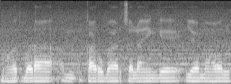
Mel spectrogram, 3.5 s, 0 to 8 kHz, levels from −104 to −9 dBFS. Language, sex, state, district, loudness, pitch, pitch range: Hindi, male, Rajasthan, Barmer, -17 LUFS, 110 Hz, 110-115 Hz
